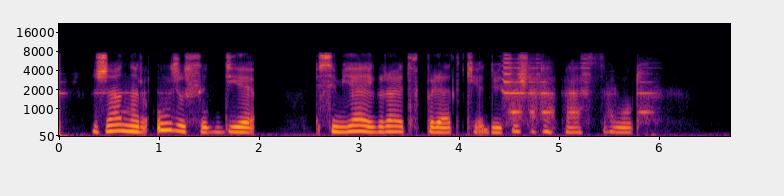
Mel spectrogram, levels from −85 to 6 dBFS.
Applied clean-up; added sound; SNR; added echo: neural diffusion model UNIVERSE++.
